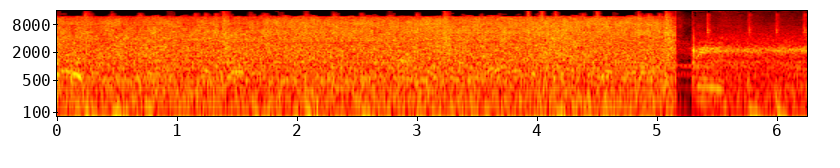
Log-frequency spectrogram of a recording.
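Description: Muddy floodwater rushes and roars.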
